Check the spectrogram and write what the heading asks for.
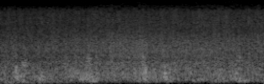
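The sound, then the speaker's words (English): Heavy driving rain pours steadily in a dense, hissing wash during a car drive, the windshield wipers working at full speed, with low rumbles of thunder rolling underneath throughout. No voices, just the continuous enveloping storm. “It was slow going in the driving rain, the windshield wipers working at full speed.”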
